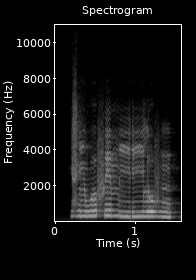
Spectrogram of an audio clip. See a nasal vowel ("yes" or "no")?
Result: yes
